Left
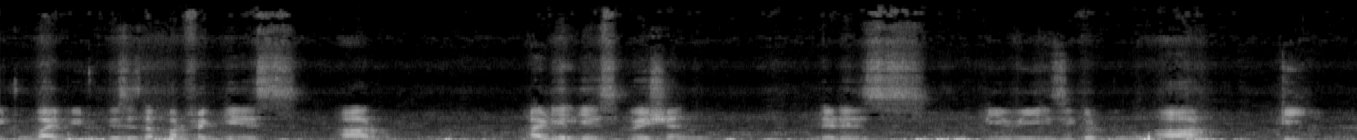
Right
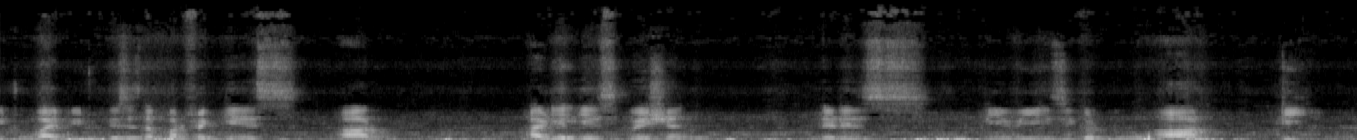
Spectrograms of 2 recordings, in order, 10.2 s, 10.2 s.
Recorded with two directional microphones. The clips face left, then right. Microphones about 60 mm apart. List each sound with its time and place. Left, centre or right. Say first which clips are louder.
0.0 s a man's voice: right 1 dB; centre
3.9 s a man's voice: right 2 dB; centre
6.1 s a man's voice: right 2 dB; centre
